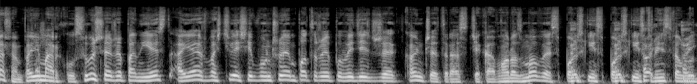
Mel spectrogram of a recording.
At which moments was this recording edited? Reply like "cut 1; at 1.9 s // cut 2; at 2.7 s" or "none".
cut 1; at 6.0 s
